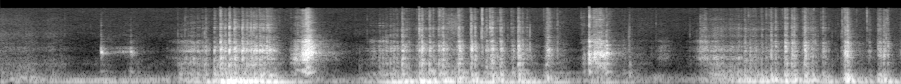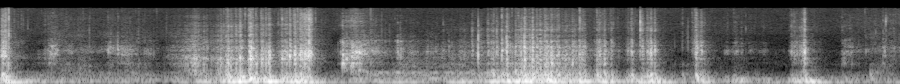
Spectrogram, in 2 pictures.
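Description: A small, solid, peach-colored bar of dry soap is held in the hand and scraped and shaved with a metal utility-knife blade. Each stroke makes a dry, crackling scrape with bright, gritty highs and a soft low rub underneath. Short quiet pauses separate the passes.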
